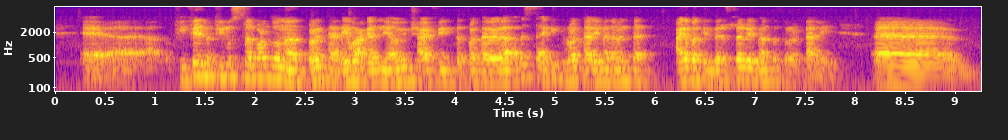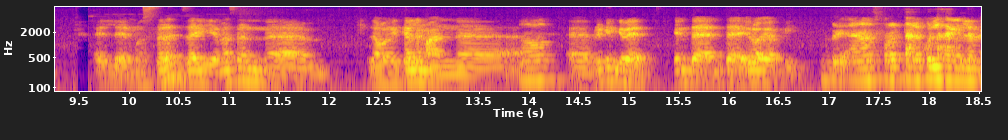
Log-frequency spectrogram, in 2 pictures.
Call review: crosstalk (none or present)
none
